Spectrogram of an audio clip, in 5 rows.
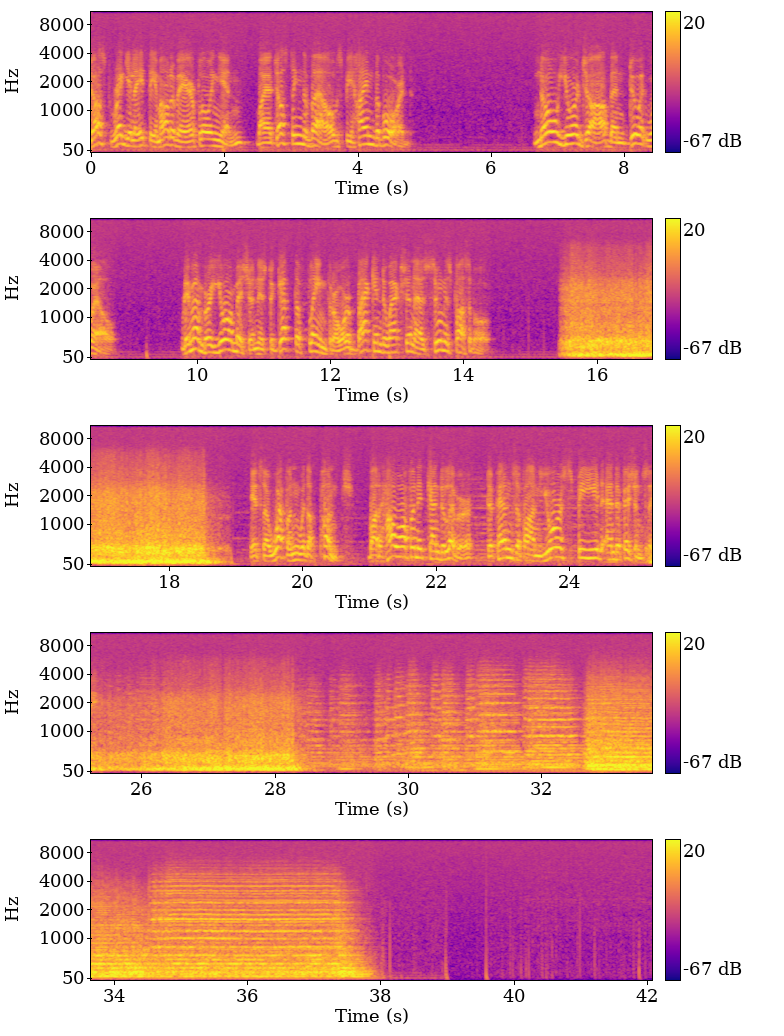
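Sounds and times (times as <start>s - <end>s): flamethrower firing: 15.4s - 19.0s, 25.0s - 29.1s
orchestral sustained chord: 28.5s - 38.0s.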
